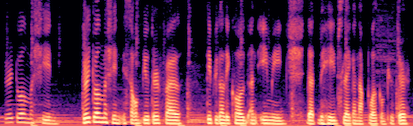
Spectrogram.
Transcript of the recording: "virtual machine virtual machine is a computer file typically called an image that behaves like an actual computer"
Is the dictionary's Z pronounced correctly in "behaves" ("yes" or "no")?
no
